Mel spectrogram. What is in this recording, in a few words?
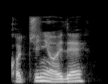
Japanese, Male; Cmere; Talking Sound Effects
